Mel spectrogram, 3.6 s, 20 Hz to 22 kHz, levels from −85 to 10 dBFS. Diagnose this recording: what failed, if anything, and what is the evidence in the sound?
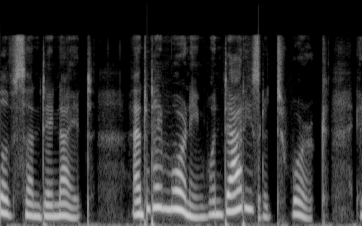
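Compressed frames skipped at the codec stage: at 1.47 s and 2.58 s, speech jumps ahead about 0.2 s with no silent gap.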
